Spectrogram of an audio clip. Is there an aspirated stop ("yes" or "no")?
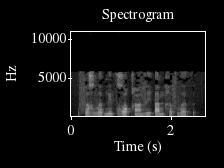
yes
